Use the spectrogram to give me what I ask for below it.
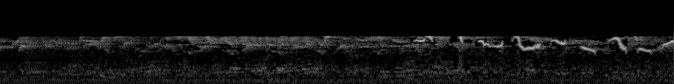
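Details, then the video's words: Greater green leafbird, the first-place winner of a bird singing contest, gives bright whistled phrases of rapid, varied, slurred notes in the final seconds, over a steady hiss and murmur of crowd noise. "JUARA 1 CUCAK IJO"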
